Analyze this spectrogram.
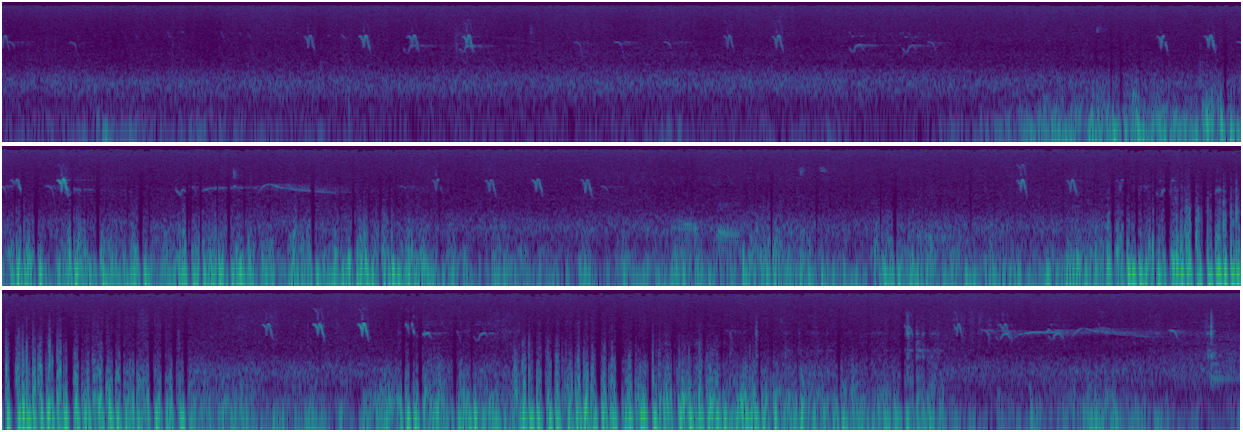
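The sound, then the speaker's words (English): A wild yellow male bird, not yet caught and coming back to a net where its flock mates were caught, calls repeatedly in quick clusters of short, high chirps, continuing throughout while a loud, rumbling wind noise rises after the first few seconds and partly buries them. “I'm gonna record that one bird that's not caught yet.”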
